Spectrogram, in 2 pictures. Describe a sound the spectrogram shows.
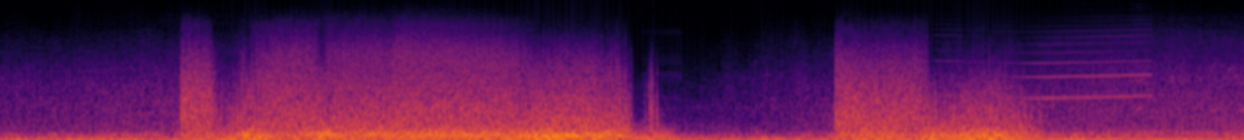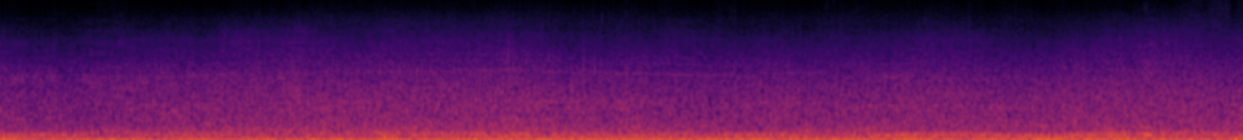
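Wind rushes and buffets loudly outdoors.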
